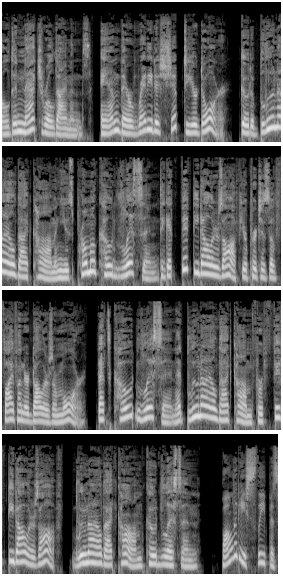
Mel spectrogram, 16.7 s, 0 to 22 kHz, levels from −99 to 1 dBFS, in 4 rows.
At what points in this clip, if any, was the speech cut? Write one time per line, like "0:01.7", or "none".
none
